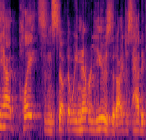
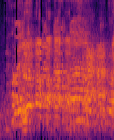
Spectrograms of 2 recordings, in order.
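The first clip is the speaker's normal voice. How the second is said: a burst of real laughter; 9 semitones higher than usual. Real, not acted. Laughing at the counselor's breezy greeting. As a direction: laugh out at the memory of him.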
